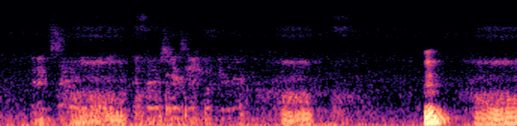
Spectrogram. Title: Dog Snoring! 🤣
